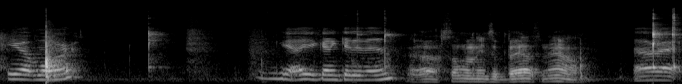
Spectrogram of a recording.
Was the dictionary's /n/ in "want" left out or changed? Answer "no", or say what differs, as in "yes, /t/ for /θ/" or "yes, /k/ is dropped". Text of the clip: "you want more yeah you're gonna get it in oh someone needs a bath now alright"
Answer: yes, /n/ is dropped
